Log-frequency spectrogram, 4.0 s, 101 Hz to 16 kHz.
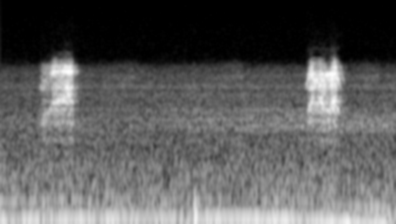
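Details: Two short, rough hissing bursts from an owl catching a mouse on the night of 28 January 2016, about two and a half seconds apart, over noticeable low hum and background noise.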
